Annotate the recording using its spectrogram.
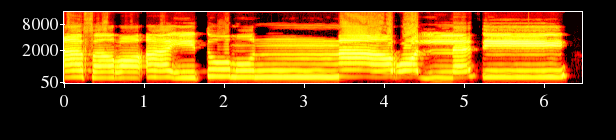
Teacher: أفرأيتم، را کو بھی موٹا کر کے پڑھا جائے گا، اور میم کو نون مشدد کے ساتھ ملائیں گے تو غنہ کر کے ملائیں گے · درمیان میں الف اور لام خالی حروف ہیں، جس کے اوپر کوئی حرکت نہیں ہے، اسی لیے ہم ان کو نہیں پڑھیں گے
